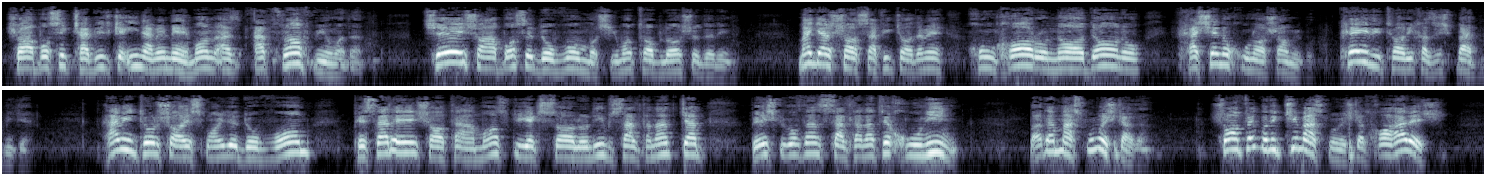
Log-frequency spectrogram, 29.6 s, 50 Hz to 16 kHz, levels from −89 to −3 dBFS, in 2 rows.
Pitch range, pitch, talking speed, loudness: 170-235 Hz, 195 Hz, 130 wpm, -17 LUFS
